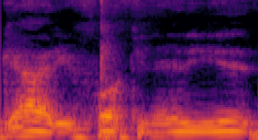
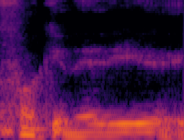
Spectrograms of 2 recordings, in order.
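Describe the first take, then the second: First: Said in the usual way. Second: Low muttered fucking idiot, under breath; muttered insult. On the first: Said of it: "I'm like". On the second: Retold or imitated. Guy muttering at him as he walks out, quietly. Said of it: "this guy's like".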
